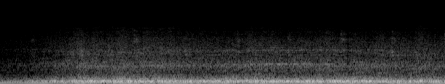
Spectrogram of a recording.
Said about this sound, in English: Oh, hear that? There's a lot of action down there in Times Square tonight. You are hearing Times Square in action.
